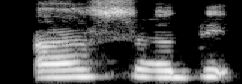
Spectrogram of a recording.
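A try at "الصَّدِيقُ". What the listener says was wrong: না লাম তো উচ্চারণ হবে না বিকজ সদটা হচ্ছে সোলার লেটার তাহলে আস সদিকু আলিফ সরাসরি সদকে ধরবে লাম উচ্চারণ হবে না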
